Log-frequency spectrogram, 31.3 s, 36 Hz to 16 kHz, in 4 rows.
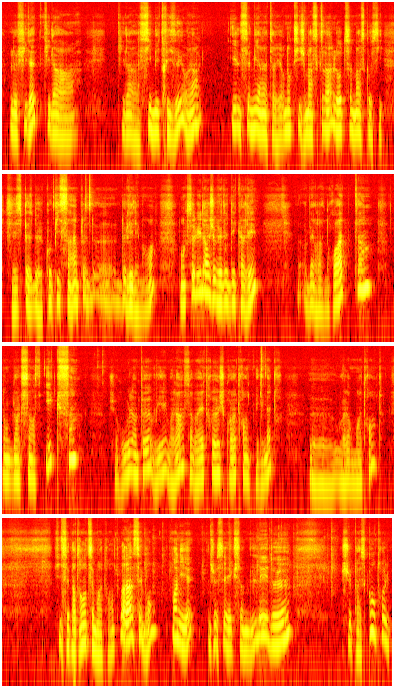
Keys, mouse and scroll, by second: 5.7 click, 6.2 space, 7.3 space, 8.7 space, 9.4 space, 11.3 click, 14.7 click, 15.9 click, 17.8-18.9 scroll down 4, 19.6 scroll down 2, 20.6 KP_3, 20.8 KP_0, 22.8 click, 24.0 KP_Subtract, 24.4 KP_3, 24.6 KP_0, 26.6 click, 28.5 ctrl+click, 30.5 typing.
